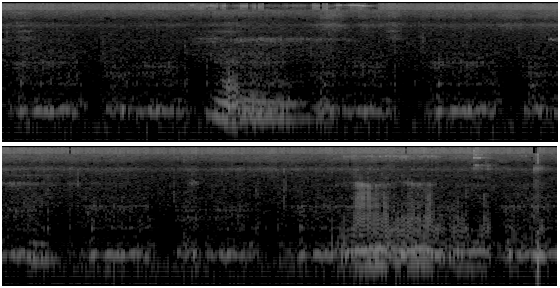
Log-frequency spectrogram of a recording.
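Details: Light snoring: soft, rhythmic rumbling breaths with occasional whistly, squeaky notes on the inhale.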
